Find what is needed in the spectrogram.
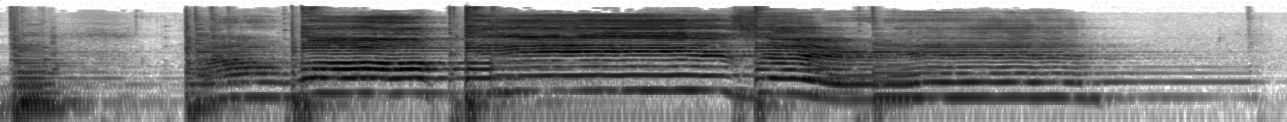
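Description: A man's singing voice holds one long note, then slides down to a lower note that fades away, over a few strums of an acoustic guitar.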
